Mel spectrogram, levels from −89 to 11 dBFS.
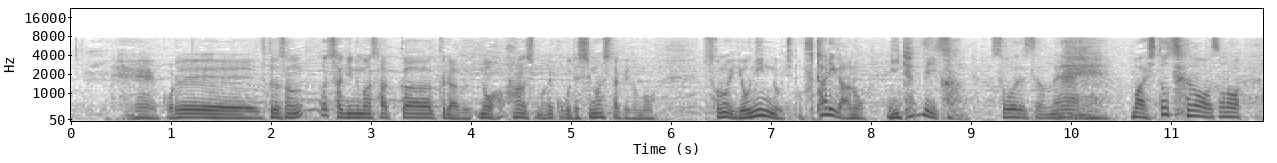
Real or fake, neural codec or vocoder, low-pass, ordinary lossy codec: real; none; none; none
